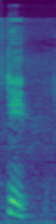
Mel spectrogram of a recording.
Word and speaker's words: tape: We pronounce it as tape, but the E is silent.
